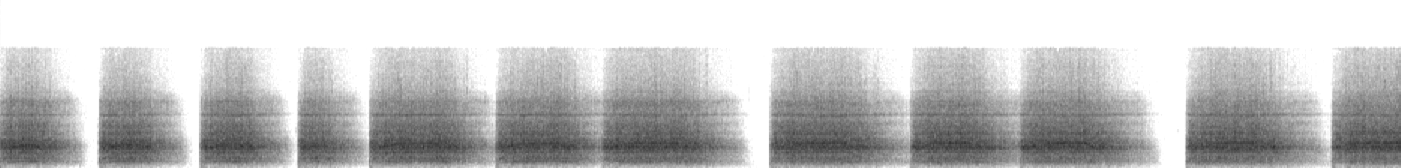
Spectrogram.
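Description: Electric food processor pulsing in about a dozen short bursts, each starting abruptly and winding down as the motor stops, its blades chopping basil, walnuts and garlic into pesto while olive oil is drizzled in through the feed tube.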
